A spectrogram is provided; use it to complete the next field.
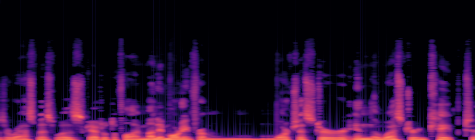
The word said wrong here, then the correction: Worcester: That'll be Worcester. – Worcester, excuse me. They pronounce it like that in South Africa too, huh? – Well, pretty much everywhere. – They copy the British pronunciation.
